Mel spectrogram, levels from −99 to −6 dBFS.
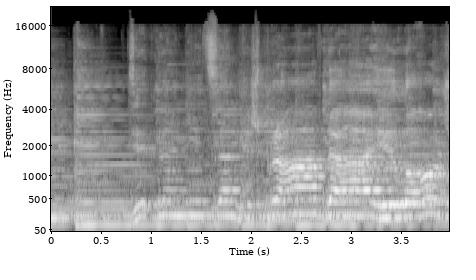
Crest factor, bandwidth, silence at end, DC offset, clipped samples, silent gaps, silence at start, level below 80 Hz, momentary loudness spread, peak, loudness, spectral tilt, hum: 16 dB; 18 kHz; 0 s; under 0.1%; under 0.1%; none; 0 s; -58 dBFS; 9 LU; -2 dBFS; -18 LUFS; -5 dB/octave; none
